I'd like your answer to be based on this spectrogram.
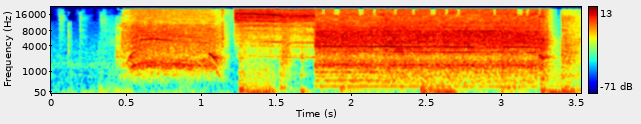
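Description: A Grand DA 20-2 BL brushless cordless drill drives a 6x120 mm lag screw into wood, whining loudly in bursts and bogging briefly before a long steady high run close by.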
